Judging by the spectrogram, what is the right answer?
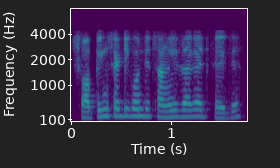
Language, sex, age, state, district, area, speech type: Marathi, male, 30-45, Maharashtra, Nanded, rural, conversation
